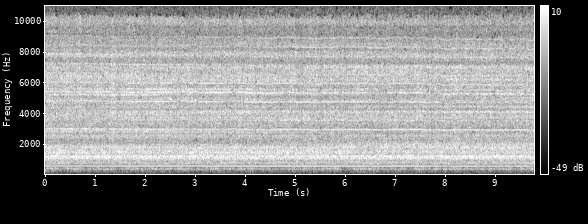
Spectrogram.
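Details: NovSight G5 6000A jump starter/tire inflator's built-in air pump, switched on and inflating an item until it is taut: steady high-pitched whir with constant airy rush, no surging or rattles; normal running.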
